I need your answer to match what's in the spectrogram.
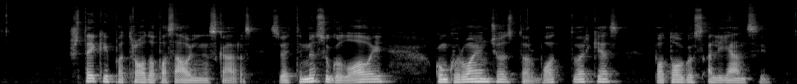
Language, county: Lithuanian, Kaunas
